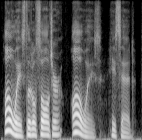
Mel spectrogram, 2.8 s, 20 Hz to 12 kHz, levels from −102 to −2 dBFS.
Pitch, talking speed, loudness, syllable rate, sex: 150 Hz, 125 wpm, -17 LUFS, 4.4 syllables/s, male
